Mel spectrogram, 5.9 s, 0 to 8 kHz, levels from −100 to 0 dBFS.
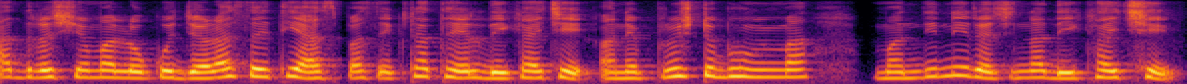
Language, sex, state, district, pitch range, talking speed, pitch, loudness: Gujarati, female, Gujarat, Valsad, 225-265 Hz, 140 wpm, 245 Hz, -15 LUFS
